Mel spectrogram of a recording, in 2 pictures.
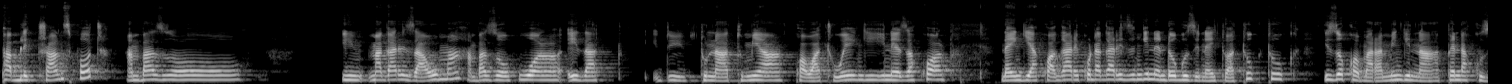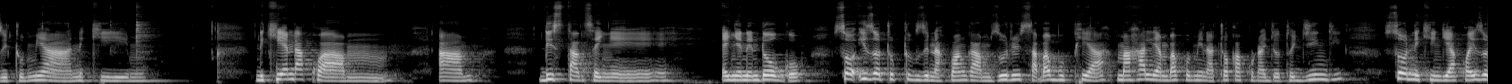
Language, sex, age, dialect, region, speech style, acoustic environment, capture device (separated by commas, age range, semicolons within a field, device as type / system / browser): Swahili, female, 25-34, Kenya - Nairobi Sheng-influenced, Kenya, happy; relaxed, people talking, mobile / Linux / Chrome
